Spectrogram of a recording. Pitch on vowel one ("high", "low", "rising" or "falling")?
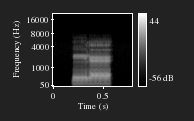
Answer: high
